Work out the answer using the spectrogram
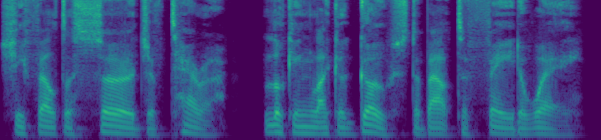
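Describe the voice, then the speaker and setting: Man, story narrator, very deep voice, measured, dry. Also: dry recording. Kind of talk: scripted dramatic story narration.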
